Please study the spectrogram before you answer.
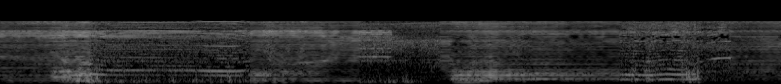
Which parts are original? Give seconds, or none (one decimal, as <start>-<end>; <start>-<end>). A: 0.9-2.5; 3.6-4.4; 6.2-7.3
